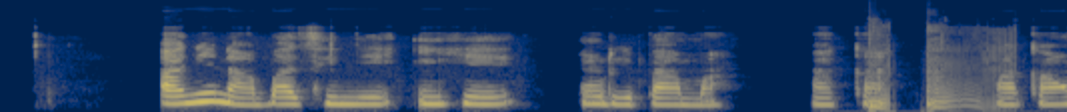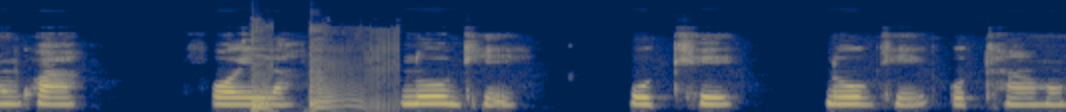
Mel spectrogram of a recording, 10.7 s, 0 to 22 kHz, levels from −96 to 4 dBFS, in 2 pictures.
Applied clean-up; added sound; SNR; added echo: none; Fart; 10 dB; none.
